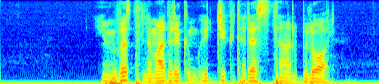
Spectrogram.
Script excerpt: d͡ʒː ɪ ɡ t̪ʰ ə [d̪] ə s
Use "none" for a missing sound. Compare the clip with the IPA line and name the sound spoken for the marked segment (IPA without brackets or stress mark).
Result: d̪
